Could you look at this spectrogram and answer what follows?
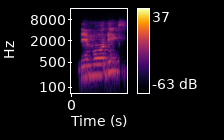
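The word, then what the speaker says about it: mnemonics: नेमोनिक्स का spelling होता है MNE, नेमोनिक्स, MO, है ना, ठीक है, यानी एम साइलेंट होता है।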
